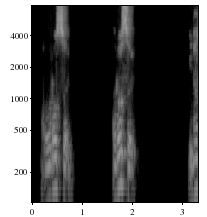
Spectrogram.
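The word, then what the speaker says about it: رُسُل: So the Ra will be pronounced heavily with a full mouth. So Rabbi, right? Rusul. Rusul.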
